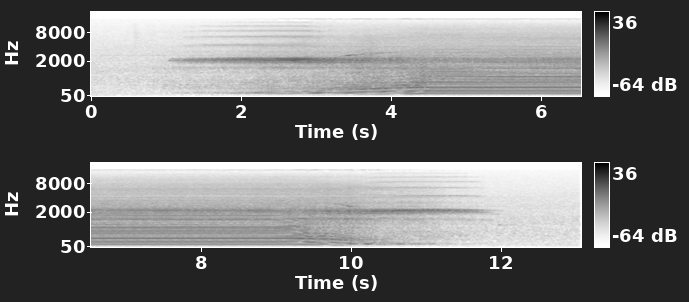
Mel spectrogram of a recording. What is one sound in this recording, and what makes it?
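An electric motor hums and whines, speeding up, running steadily, then slowing to a stop.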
